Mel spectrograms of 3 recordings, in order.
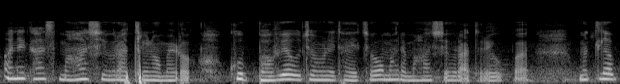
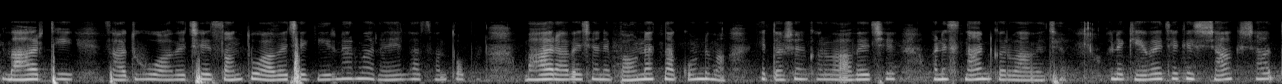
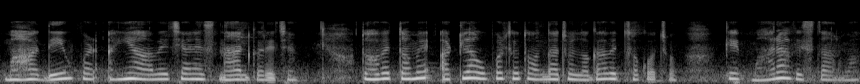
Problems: none marked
